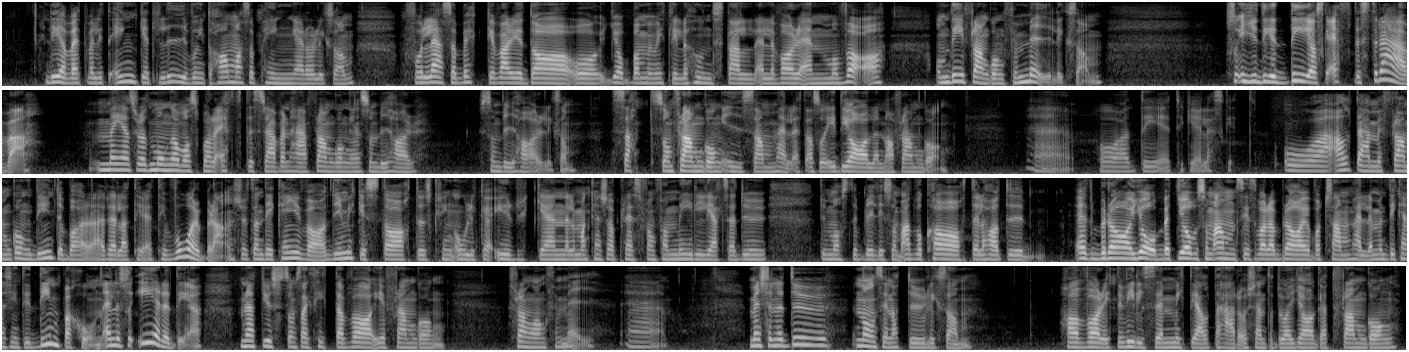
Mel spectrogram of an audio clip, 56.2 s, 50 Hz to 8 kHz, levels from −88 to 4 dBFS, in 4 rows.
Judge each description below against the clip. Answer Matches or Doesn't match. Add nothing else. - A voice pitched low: Doesn't match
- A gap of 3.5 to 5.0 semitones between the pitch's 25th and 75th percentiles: Doesn't match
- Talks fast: Doesn't match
